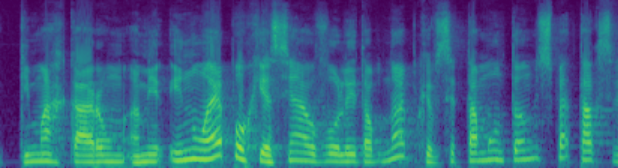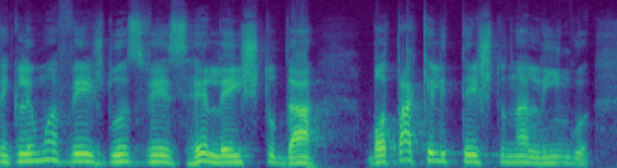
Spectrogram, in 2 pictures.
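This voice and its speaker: Barely pausing, a man talks at a very fast pace in a fairly high pitch with ordinary pitch variation, on a very clean recording with a silent background. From Brazil, Rio Grande do Norte (Mossoró). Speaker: actor. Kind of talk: podcast interview. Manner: halting, repeats words.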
